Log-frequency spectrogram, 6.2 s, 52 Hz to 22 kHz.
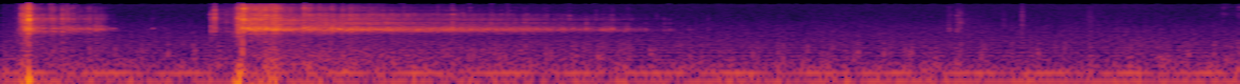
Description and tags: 1977matchboxno60holdenpickup
Me spinning the wheels of a vintage 1977 Matchbox #60 "Holden Pickup" (looks like a Chevy El Camino to me) without the missing yellow motor cycle attachment that slid into the bed.
car, matchbox, spin, unedited, wheel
